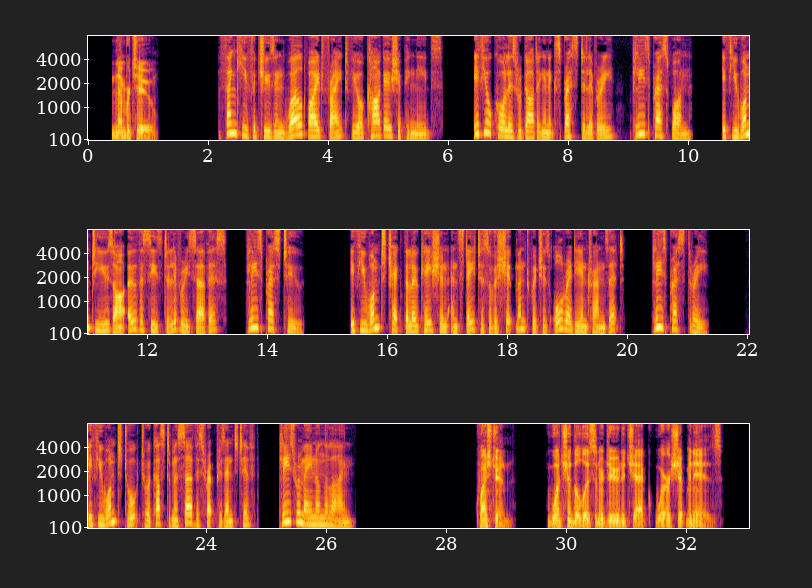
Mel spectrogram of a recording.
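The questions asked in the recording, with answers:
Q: What should the listener do to check where a shipment is?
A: Press 3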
